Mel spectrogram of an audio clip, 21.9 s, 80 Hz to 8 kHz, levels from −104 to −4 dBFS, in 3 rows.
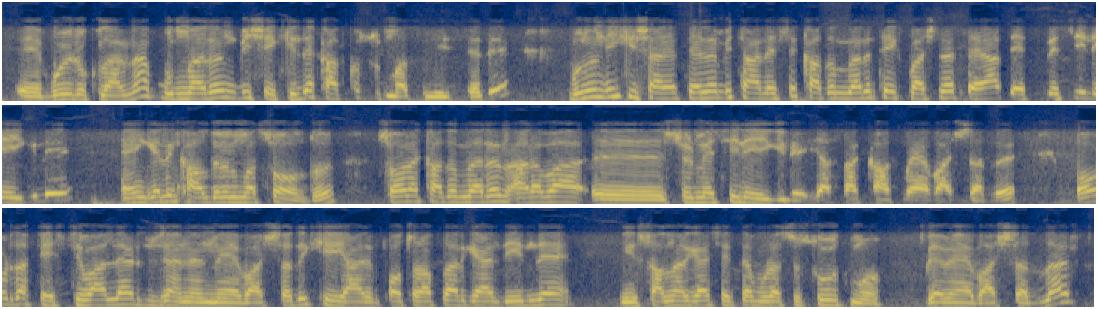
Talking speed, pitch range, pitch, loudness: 125 wpm, 135-175 Hz, 155 Hz, -24 LUFS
